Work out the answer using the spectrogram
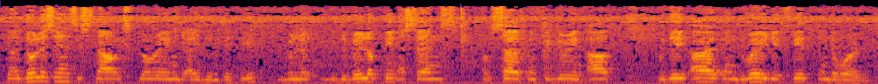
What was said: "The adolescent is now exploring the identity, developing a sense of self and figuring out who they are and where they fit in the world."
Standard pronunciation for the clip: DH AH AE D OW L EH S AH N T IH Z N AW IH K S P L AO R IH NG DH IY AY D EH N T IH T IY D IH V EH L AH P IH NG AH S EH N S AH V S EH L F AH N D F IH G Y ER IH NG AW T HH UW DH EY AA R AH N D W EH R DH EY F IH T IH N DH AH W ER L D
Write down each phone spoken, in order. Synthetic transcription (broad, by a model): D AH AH D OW L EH S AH N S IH S N AW IH K S P L AO R IH NG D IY AY D EH N T IH T IY D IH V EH L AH P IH NG AH S EH N S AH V S EH L F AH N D F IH G Y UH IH NG AW T HH UW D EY AA R AH N D W EH R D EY F IH T IH N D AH W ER D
